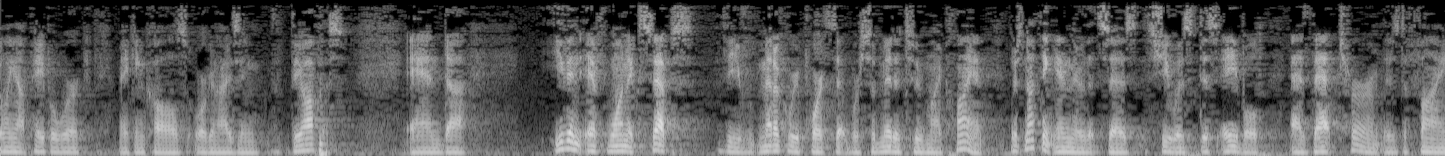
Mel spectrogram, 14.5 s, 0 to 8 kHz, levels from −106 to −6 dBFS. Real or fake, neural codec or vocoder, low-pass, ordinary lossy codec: real; none; 7.2 kHz; Opus, 64 kbps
